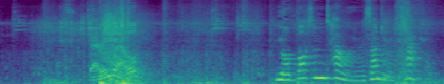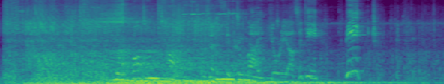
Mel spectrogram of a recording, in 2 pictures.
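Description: Fantasy battle sound effects clash and burst as spells are cast.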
